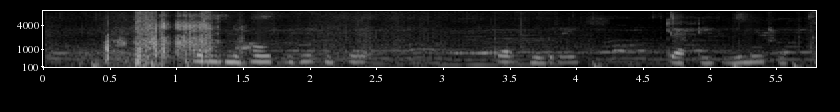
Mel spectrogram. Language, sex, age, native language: Icelandic, female, 11, Icelandic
